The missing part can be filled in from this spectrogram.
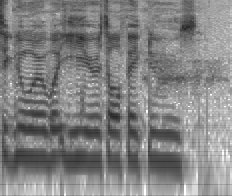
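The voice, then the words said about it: Imitates another person's voice. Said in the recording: “that's the worst imitation of Trump I've ever heard in my life.”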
